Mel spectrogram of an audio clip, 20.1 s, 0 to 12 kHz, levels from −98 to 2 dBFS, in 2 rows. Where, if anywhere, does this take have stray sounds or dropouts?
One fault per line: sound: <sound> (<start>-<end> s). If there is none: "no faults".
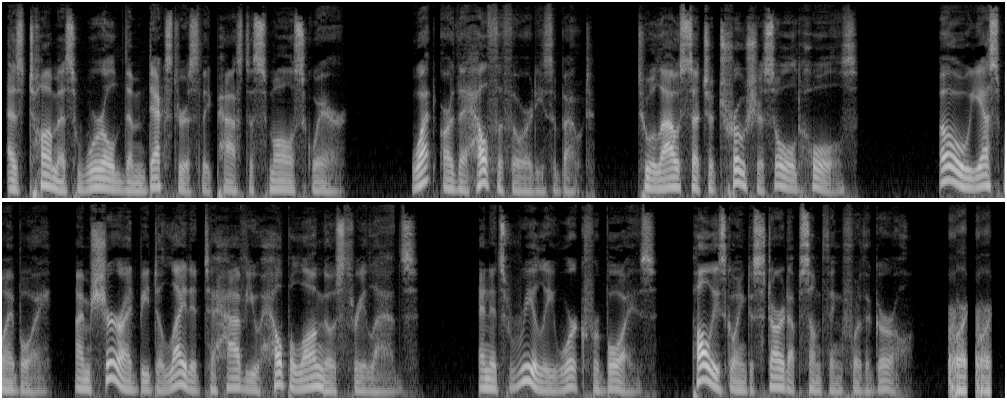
sound: laugh (19.5-19.9 s)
